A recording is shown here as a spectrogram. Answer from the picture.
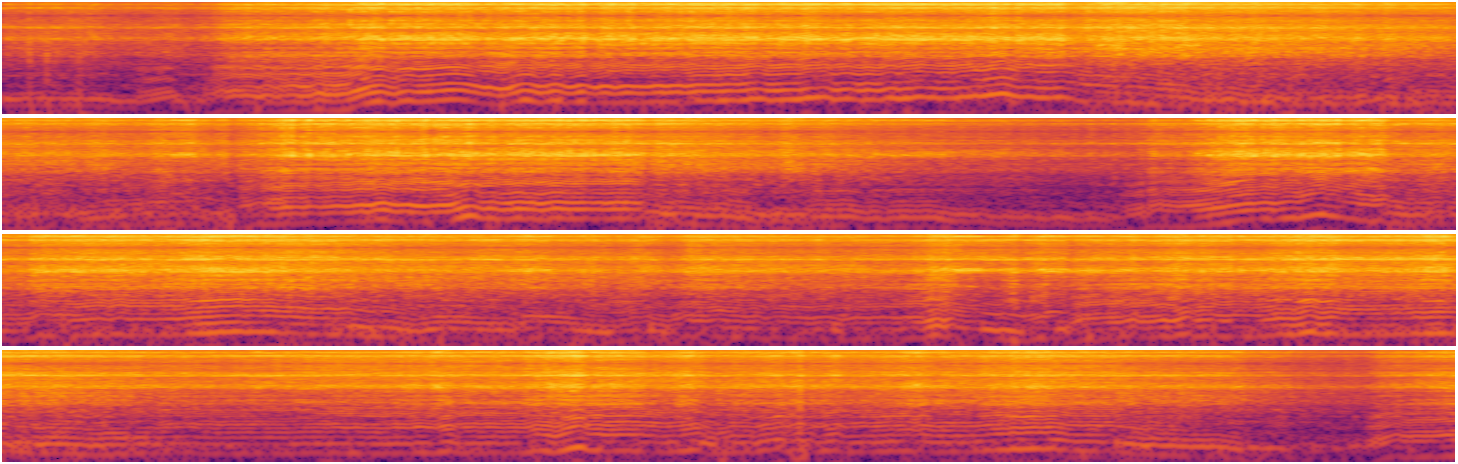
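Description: Dirt bike engine heard from the rider's helmet camera, revving up and falling back again and again as the rider works the throttle along a dirt trail. It eases off briefly a few times, including once near the end.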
